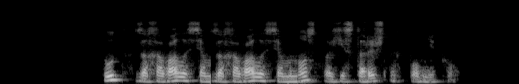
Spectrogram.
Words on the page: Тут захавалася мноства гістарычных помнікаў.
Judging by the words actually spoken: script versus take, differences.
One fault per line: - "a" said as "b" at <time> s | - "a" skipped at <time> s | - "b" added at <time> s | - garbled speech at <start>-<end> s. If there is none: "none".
- "захавалася" added at 2.2 s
